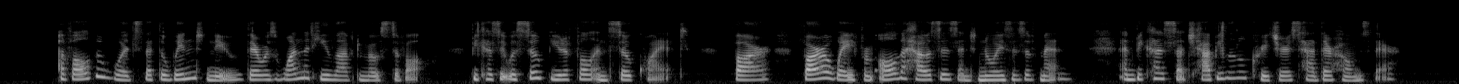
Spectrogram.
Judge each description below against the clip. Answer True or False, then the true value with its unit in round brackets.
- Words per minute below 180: False (185 wpm)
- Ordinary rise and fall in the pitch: True (3.3 semitones)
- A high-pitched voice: True (225 Hz)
